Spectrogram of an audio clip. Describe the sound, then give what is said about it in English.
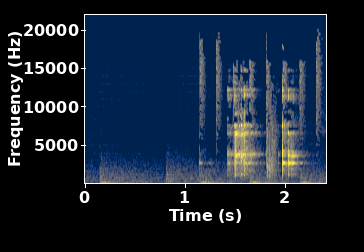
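Glass clinking as Crown whiskey is poured for another drink: a few soft, low knocks, then a cluster of bright, ringing chinks of glass against glass. Quiet overall, with no talking. “Matter of fact, pour me another drink of this goddamn Crown.”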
